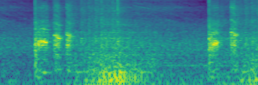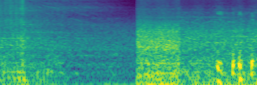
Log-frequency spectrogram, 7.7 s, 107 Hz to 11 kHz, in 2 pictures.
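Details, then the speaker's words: 1988 Honda Civic Wagon with a swapped 90 RT 4WD engine, reportedly running when pulled, cranked again after reconnecting the injectors. Several bursts of even starter cranking, but it never fires: crank, no start. Owner suspects timing, unconfirmed. "you know it should if the engine was good it would start and it would run um there's something not right with it it has to be timing"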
